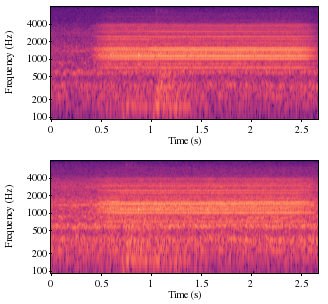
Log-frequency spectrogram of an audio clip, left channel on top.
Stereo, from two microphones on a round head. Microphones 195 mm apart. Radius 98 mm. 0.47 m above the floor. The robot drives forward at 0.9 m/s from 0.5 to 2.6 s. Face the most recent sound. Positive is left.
No sound to turn to.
